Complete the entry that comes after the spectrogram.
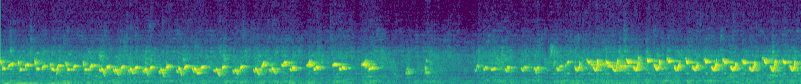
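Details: Sooty-headed bulbul singing steadily in the fast rattling 'ngetir ngerol' style, a long run of quick, bright, downslurred notes, a brief lull near the middle, then a rising stream of rapid chattering notes.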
